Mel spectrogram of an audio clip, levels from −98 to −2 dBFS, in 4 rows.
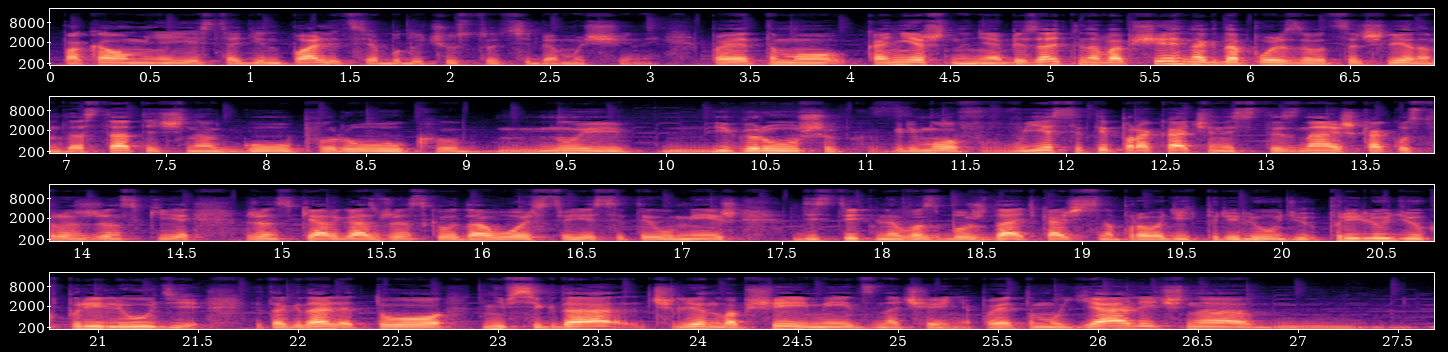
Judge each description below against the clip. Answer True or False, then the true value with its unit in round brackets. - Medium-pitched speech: False (130 Hz)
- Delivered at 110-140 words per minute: True (135 wpm)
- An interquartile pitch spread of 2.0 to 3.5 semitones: True (2.9 semitones)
